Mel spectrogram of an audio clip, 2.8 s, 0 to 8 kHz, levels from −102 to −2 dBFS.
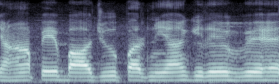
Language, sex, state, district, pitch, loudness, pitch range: Hindi, male, Odisha, Khordha, 145 Hz, -15 LUFS, 140-145 Hz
